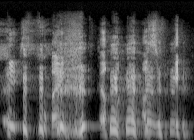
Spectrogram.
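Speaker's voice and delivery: giggling through the words; laughing high. Real, not acted. Laughing at the Cosby joke.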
